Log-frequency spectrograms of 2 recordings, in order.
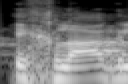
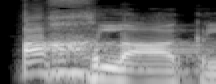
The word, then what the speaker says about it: اخلاق: اخلاق لفظ نہیں ہے اخلاق لفظ ہے تو اگر ہم یہ لفظ یوز کریں گے تو الف کے اوپر زبر ڈالیں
